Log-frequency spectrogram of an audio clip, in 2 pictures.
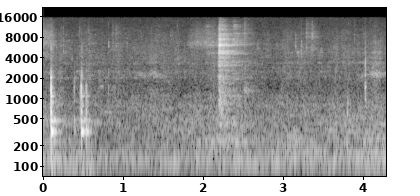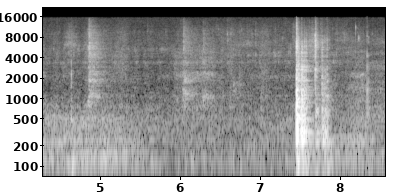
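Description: Stainless steel mixing bowl knocking and clinking as sauced chicken wings are tipped out of it onto a wooden board. Near the end it is set down on a metal table with a loud clatter.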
